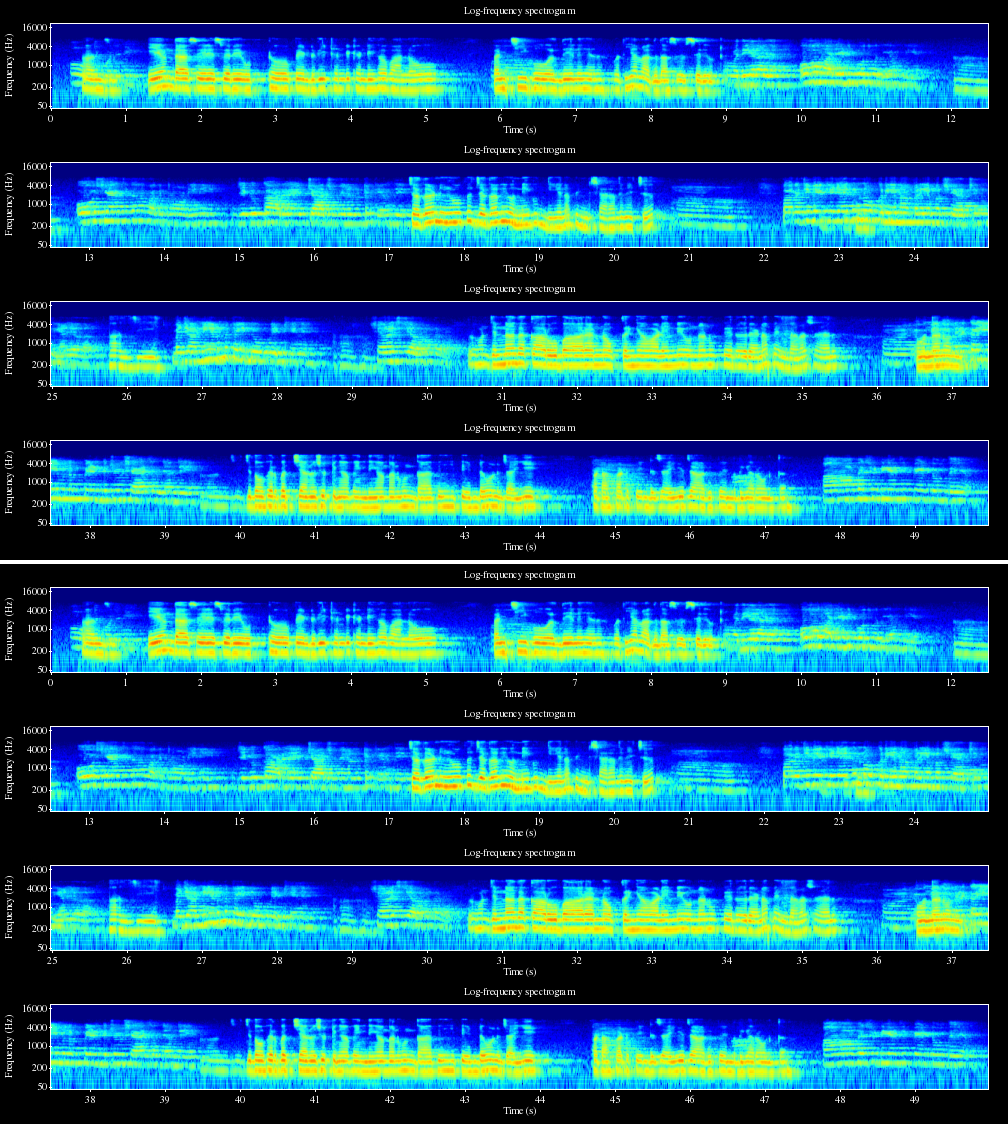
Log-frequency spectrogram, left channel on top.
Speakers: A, on the right; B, on the right.
A: ਹੋਰ
B: ਹਾਂਜੀ।
A: ਤੇ ਕੁੱਝ ਨੀ
B: ਏਹ ਹੁੰਦਾ ਸਵੇਰੇ-ਸਵੇਰੇ ਉਠੋ, ਪਿੰਡ ਦੀ ਠੰਡੀ-ਠੰਡੀ ਹਵਾ ਲਓ।
A: ਹਾਂ
B: ਪੰਛੀ ਬੋਲਦੇ ਨੇ ਹੇਨਾ ਵਧੀਆ ਲੱਗਦਾ ਸਵੇਰੇ-ਸਵੇਰੇ।
A: ਵਧੀਆ ਲੱਗਦਾ। ਉਹ ਹਵਾ ਜਿਹੜੀ ਬੋਤ ਵਧੀਆ ਹੁੰਦੀ ਐ।
B: ਹਾਂ।
A: ਉਹ ਸ਼ੈਰ ਚ ਤੇ ਹਵਾ ਕਿੱਧਰੋ ਆਉਣੀ ਨੀ। ਜੇਗ ਘਰ ਏਹ ਚਾਰ ਚਪੇਰਾਂ ਤੋਂ ਢੱਕੇ ਹੁੰਦੇ।
B: ਜਗ੍ਹਾ ਨੀ ਉਹ ਫੇਰ ਜਗ੍ਹਾ ਵੀ ਉਨੀ ਕੁ ਹੁੰਦੀ ਐ ਨਾ ਪਿੰਡ ਸ਼ੈਰਾਂ ਦੇ ਵਿੱਚ
A: ਹਾਂ-ਹਾਂ। ਪਰ ਜੇ ਵੇਖਿਆ
B: ਕਰਕੇ
A: ਜਾਏ ਤਾਂ
B: ਫਿਰ
A: ਨੌਕਰੀਆਂ ਨਾਕਰੀਆਂ ਪਰ ਸ਼ੈਰ ਚ ਹੁੰਦੀਆਂ ਜ਼ਾਦਾ।
B: ਹਾਂਜੀ।
A: ਮੈਂ ਜਾਂਨੀ ਆਂ ਨਾ, ਮੈਂ ਕਈ ਲੋਕ ਵੇਖੇ ਨੇ।
B: ਹਾਂ-ਹਾਂ।
A: ਸ਼ਹਿਰਾਂ ਚ ਜ਼ਿਆਦਾ ਹੁੰਦਾ ਵਾ
B: ਪਰ ਹੁਣ ਜਿਹਨਾਂ ਦਾ ਕਾਰੋਬਾਰ ਹੈ, ਨੌਕਰੀਆਂ ਵਾਲੇ ਨੇ, ਉਹਨਾਂ ਨੂੰ ਫਿਰ ਰਹਿਣਾ ਪੈਂਦਾ ਨਾ ਸ਼ਹਿਰ।
A: ਹਾਂ,
B: ਉਹਨਾਂ
A: ਉਹ ਵੀ ਗੱਲ
B: ਨੂੰ
A: ਹੈ ਨਾ ਕਈ ਮਤਲਬ ਪਿੰਡ ਚੋਂ ਸ਼ਹਿਰ ਚੱਲ ਜਾਂਦੇ ਆ।
B: ਹਾਂਜੀ। ਜਦੋਂ ਫਿਰ ਬੱਚਿਆਂ ਨੂੰ ਛੁੱਟੀਆਂ ਪੈਂਦੀਆਂ, ਉਹਨਾਂ ਨੂੰ ਹੁੰਦਾ ਵੀ ਅਸੀਂ ਪਿੰਡ ਹੁਣ ਜਾਈਏ।
A: ਹਾਂ
B: ਫਟਾਫਟ ਪਿੰਡ ਚ' ਜਾਈਏ ਜਾ ਕੇ ਪਿੰਡ ਦੀਆਂ ਰੌਣਕਾਂ
A: ਹਾਂ- ਹਾਂ ਫੇਰ ਛੁੱਟੀਆਂ ਚ' ਪਿੰਡ ਹੁੰਦੇ ਆ।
